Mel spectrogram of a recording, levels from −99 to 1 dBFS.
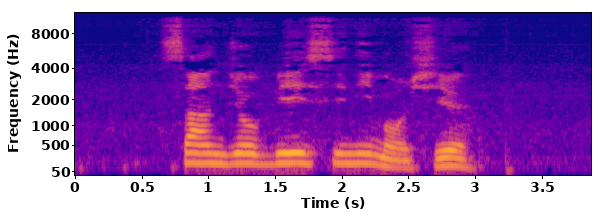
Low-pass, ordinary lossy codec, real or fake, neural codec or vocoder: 10.8 kHz; AAC, 64 kbps; real; none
